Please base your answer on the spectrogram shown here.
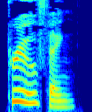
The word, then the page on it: proofing: British English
